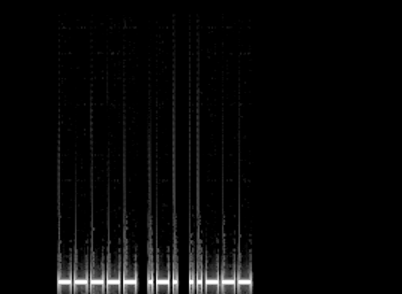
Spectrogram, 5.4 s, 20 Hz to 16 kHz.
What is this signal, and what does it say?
Morse code, heard as a keyed tone, about 23 wpm, 700 Hz. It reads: 0R2
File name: practice / 22wpm / Three Letter-Number Combinations - 22wpm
